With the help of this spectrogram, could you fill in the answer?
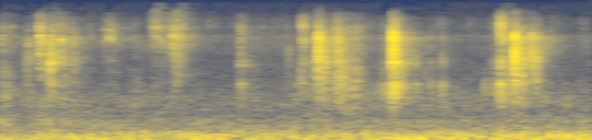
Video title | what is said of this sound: This Topwater Lure Modification Will Double Your Catch Rate! | You can hear that ball rolling back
